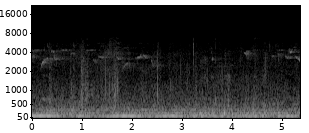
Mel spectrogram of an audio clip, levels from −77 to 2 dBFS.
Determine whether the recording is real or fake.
real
